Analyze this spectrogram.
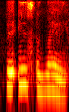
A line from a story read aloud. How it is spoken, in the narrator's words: answered the tree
